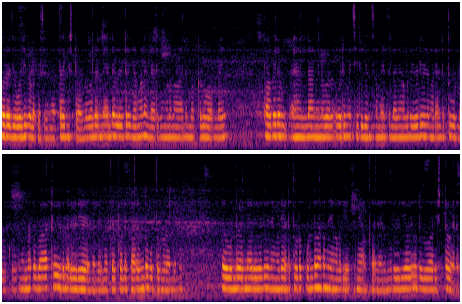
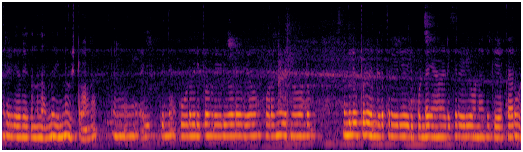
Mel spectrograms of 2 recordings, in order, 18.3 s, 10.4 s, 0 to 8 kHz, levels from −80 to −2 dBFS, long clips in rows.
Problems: background sounds at intervals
